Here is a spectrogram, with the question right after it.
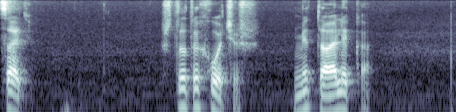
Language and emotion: Russian, neutral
